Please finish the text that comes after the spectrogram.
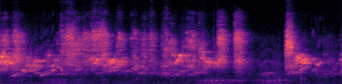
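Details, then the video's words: Two male budgerigars, brothers kept as pets, during mating behaviour: a busy, warbling chatter of scratchy chirps and squeaks with brief pauses and a sharp final chirp. "Budgie Brothers Mating"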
